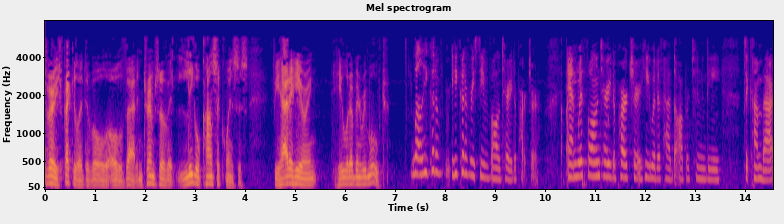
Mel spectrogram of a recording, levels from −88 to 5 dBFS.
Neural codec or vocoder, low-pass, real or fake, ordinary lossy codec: none; 7.2 kHz; real; MP3, 24 kbps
